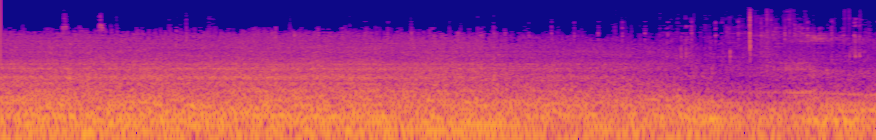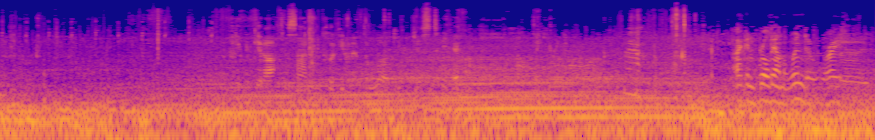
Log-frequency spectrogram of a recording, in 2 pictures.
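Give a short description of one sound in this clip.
A car engine hums and tyres roll steadily on the road.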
